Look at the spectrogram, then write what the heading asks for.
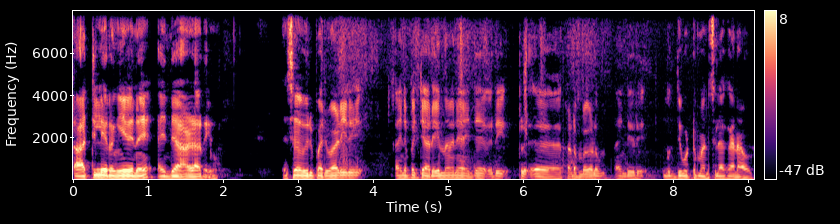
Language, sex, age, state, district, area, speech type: Malayalam, male, 30-45, Kerala, Wayanad, rural, spontaneous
